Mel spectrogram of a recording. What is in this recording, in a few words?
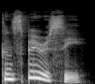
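"conspiracy", English, British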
